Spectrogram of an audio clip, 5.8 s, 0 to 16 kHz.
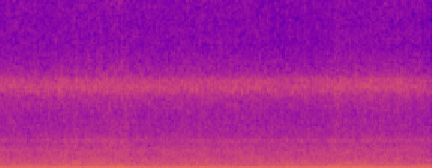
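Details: Craftsman Trac Plus 23-inch dual-stage snowblower, 5 HP Tecumseh single-cylinder, first cold start after a year stored without stabilizer, fresh gas, full choke: even steady idle, no misses, surging or knocking; normal cold start and idle.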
